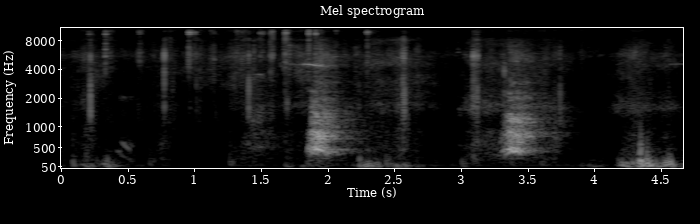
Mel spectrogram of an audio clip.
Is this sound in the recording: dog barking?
yes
